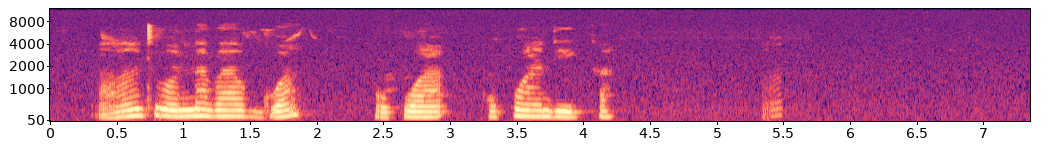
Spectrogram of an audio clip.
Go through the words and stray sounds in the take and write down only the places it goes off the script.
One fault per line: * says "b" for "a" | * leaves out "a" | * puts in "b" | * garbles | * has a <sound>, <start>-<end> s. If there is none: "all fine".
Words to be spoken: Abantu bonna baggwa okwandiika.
* has a laugh, 5.3-5.5 s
